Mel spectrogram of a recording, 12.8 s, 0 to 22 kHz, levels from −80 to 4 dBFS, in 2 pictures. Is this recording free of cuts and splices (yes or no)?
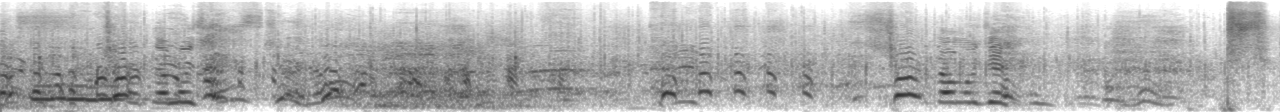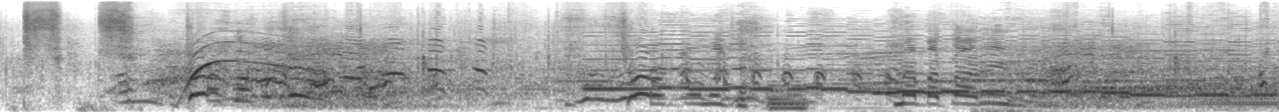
yes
